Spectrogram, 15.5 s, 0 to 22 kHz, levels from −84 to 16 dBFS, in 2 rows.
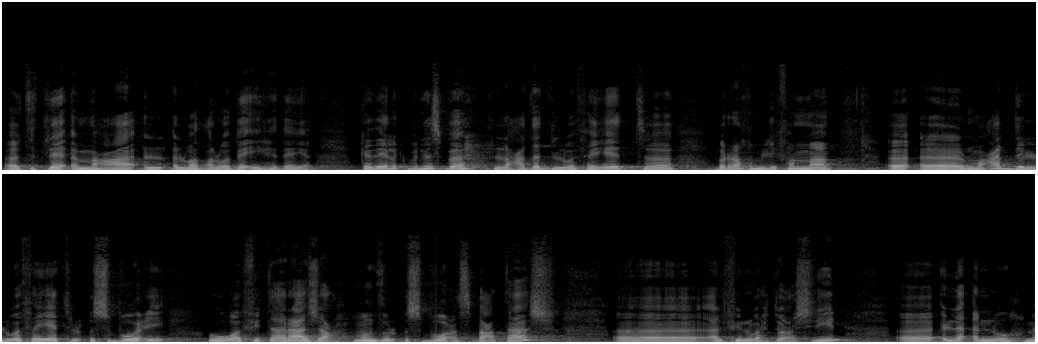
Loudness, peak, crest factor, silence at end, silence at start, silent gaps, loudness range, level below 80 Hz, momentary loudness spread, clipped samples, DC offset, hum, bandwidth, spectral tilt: -31 LUFS; -12 dBFS; 18 dB; 0 s; 0 s; none; 4 LU; -64 dBFS; 8 LU; under 0.1%; under 0.1%; none; 12.5 kHz; -7.5 dB/octave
